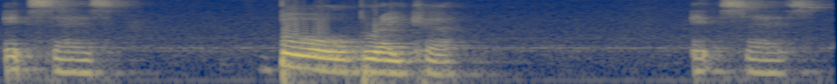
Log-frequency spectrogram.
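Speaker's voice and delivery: measured poetry recital with long pauses; solemn, spaced-out performance reading; spoken-word poem. Acted. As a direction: recite it deliberately, line by line. Recites own piece about friend.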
